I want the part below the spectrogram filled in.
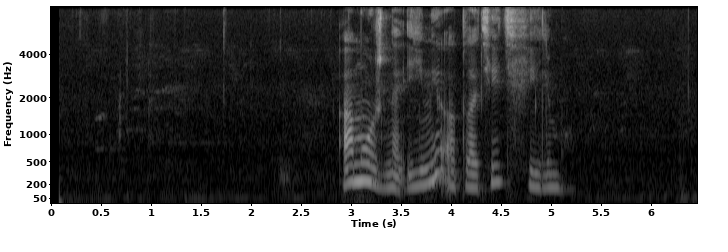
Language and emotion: Russian, neutral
